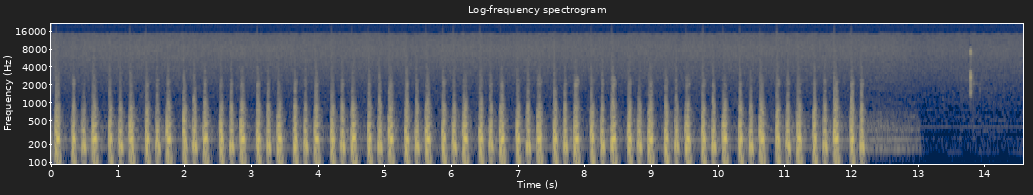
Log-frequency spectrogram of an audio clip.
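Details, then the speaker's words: S3 gallop rhythm with tachycardia: fast, regular triple heart sounds at about 107 a minute, first, second and lower-pitched, muffled third sound almost evenly spaced, like a galloping horse. "لما يكون في تاكيكارديا يبقى الفيرست والسكند والثيرد هارت ساوندز على مسافات شبه متساويه من بعضهم، وتتابعهم ورا بعض بيدي احساس بصوت زي صوت جري الحصان اللي هو الجلب بالشكل الاتي."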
